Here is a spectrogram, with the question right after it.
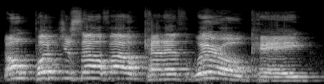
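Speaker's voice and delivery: loud, high call, slowing at the end; shouting back. A narrator's reading. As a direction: holler a reply across the lawn. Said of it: "Grampy shouted back".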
